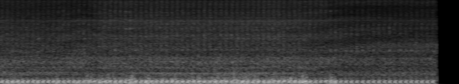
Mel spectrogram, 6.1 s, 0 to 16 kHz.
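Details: RUSI RFi 175 motorcycle: fast, steady, loud low thumping about 3.5 per second over the idle, an engine knock of unclear cause.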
